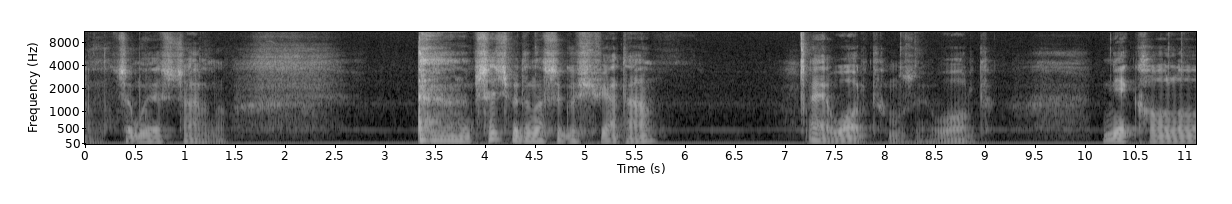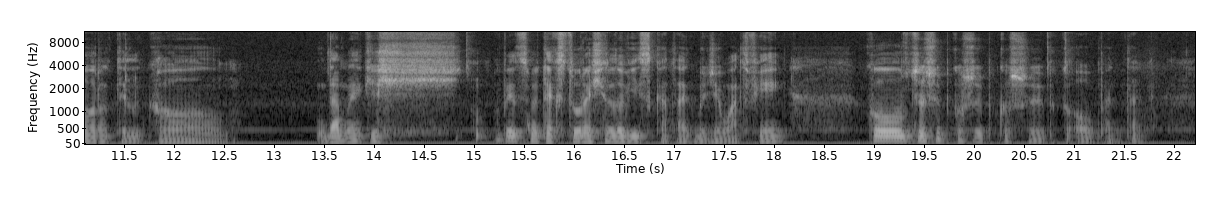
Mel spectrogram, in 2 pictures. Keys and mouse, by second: 4.8 click, 10.9-15.0 drag, 20.8 click.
